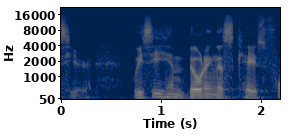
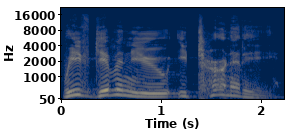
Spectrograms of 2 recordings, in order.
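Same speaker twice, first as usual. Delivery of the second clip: voicing Paul; 6 semitones higher than usual. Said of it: "He's saying".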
